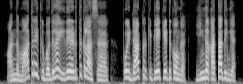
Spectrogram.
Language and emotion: Tamil, angry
